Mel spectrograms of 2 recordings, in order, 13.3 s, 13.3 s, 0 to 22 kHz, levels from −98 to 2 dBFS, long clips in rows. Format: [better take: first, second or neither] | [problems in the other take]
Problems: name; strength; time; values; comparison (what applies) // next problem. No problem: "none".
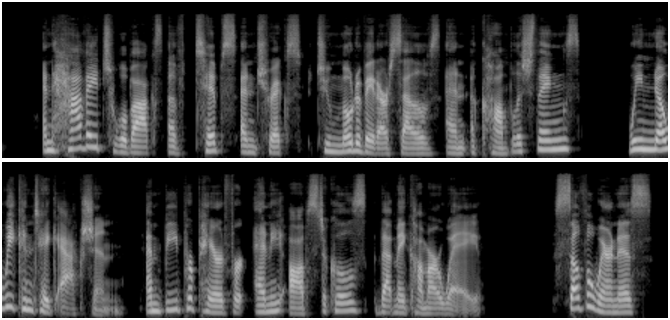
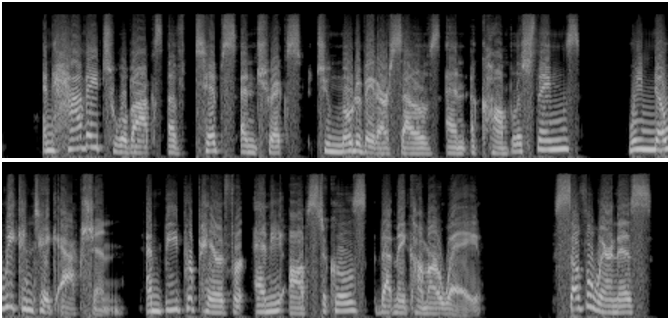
first | distortion; heavy; 6 dB below the speech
